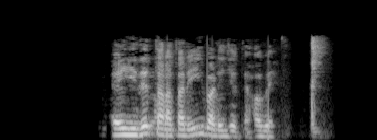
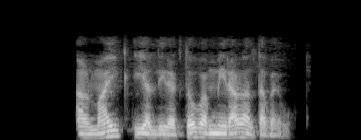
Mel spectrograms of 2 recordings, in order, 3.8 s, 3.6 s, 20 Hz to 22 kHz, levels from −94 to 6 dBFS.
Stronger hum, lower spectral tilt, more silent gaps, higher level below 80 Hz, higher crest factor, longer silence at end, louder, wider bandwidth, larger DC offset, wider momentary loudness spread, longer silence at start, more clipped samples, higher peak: neither; second, -5.5 dB/octave vs -8 dB/octave; neither; about the same, -56 dBFS vs -60 dBFS; about the same, 18 dB vs 16 dB; second, 0.55 s vs 0.75 s; about the same, -18 LUFS vs -16 LUFS; about the same, 7.8 kHz vs 7.2 kHz; neither; about the same, 10 LU vs 9 LU; first, 1.15 s vs 0.75 s; neither; about the same, -2 dBFS vs -2 dBFS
